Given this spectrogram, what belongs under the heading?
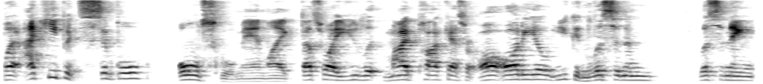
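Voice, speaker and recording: This is a man in his forties hosting a casual podcast conversation, his voice a little high, animated and unhurried, with a roomy sound. He comes across as candid and earnest, often restarting his sentences.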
